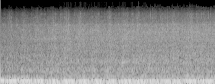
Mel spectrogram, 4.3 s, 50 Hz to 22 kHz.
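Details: Turbocharged 3800 L67 Camaro with a new PTFE line, idling a while: low, steady idle rumble with even beat, no ticking or exhaust puffing; normal idle.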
